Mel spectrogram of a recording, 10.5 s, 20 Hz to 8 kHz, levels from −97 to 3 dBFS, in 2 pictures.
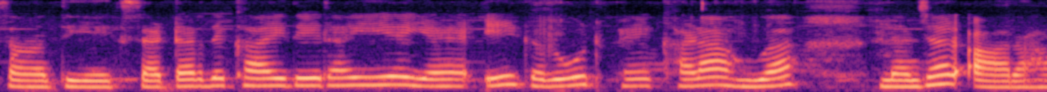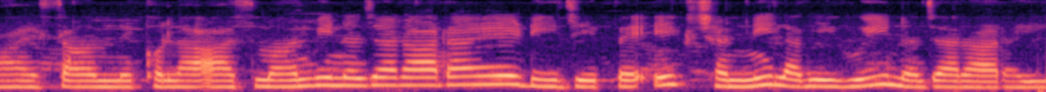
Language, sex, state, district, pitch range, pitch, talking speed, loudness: Hindi, female, Chhattisgarh, Jashpur, 205-250 Hz, 220 Hz, 200 wpm, -16 LUFS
